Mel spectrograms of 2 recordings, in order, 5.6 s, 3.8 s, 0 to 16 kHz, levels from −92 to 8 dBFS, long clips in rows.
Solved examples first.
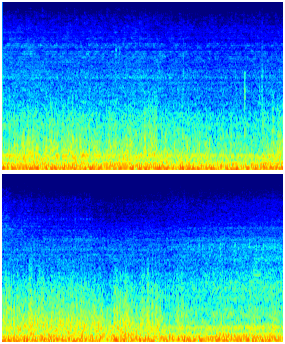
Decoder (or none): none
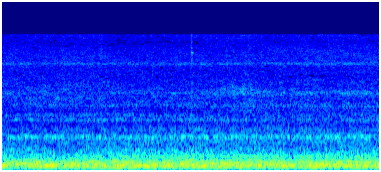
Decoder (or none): none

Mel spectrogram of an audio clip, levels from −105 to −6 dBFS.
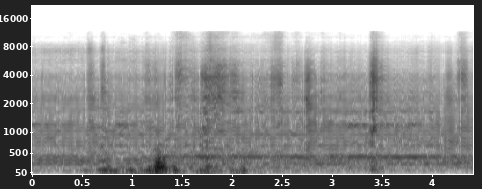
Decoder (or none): vocoder, BigVGAN v2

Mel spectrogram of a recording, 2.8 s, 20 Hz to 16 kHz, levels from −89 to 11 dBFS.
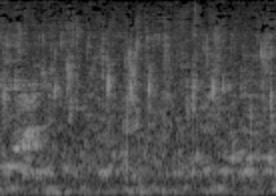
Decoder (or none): none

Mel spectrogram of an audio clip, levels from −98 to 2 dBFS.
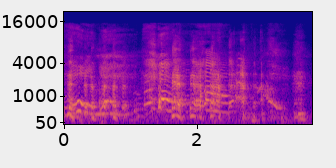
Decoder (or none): vocoder, BigVGAN v2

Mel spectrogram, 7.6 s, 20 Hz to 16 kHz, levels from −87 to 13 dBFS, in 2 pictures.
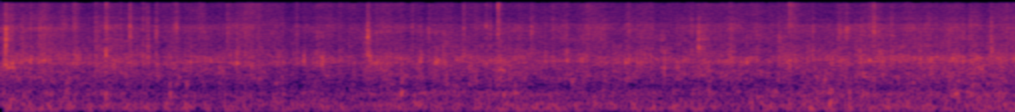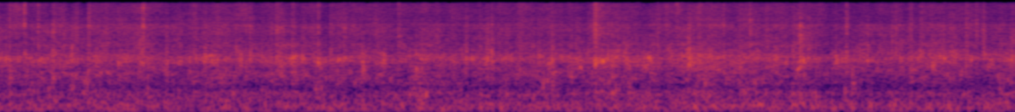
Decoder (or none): autoencoder, DAC-VAE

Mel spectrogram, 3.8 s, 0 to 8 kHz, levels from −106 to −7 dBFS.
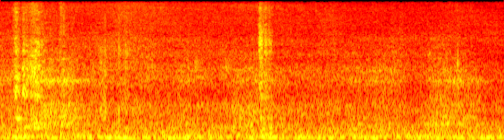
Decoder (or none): none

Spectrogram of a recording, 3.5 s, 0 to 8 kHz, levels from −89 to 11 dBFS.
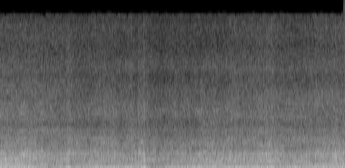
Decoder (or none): codec, SNAC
